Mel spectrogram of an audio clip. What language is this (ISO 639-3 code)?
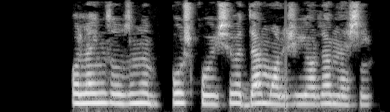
uzb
